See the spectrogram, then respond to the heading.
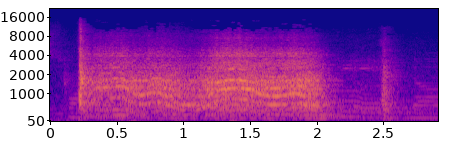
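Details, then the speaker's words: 1978 motorhome 440 big block on an engine run stand for a 1974 Plymouth Cuda, first time cranking on 12 V: the starter labours about two seconds sluggishly and never catches; a weak or dead battery is suspected. "the battery probably doesn't have enough crank we need more power this battery i think is a shitty ass dead battery"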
